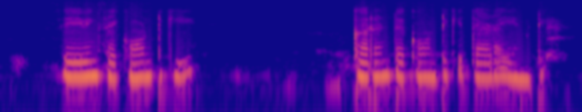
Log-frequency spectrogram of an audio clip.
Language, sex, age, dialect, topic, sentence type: Telugu, female, 18-24, Utterandhra, banking, question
